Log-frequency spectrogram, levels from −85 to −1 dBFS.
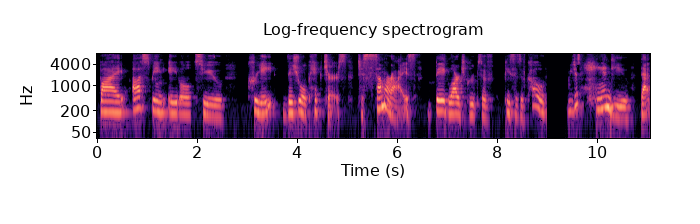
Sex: female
